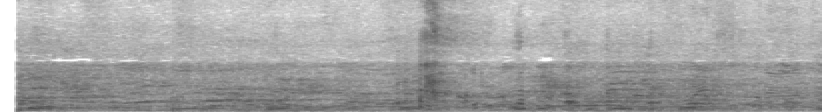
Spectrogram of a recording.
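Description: Overlapping chatter of children's and adults' voices in a large hall, with a brief sharp noise about two seconds in.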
